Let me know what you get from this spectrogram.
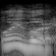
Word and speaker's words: Uygur: And it's actually pronounced Uygur in Turkish.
